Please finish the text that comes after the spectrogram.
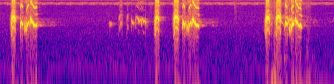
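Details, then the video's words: Lively song of wild sooty-headed bulbuls answering one another: three loud clusters of rapid bubbly notes, with quieter chattering in between and a faint constant high tone. "suara burung gacor kutilang liar auto nyaut"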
